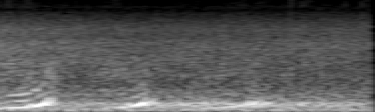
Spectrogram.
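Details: Humpback whale song: short rising moans sweeping upward in the low-middle range, two clear upsweeps about half a second apart, then a fainter third, over a steady hiss of underwater background noise.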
